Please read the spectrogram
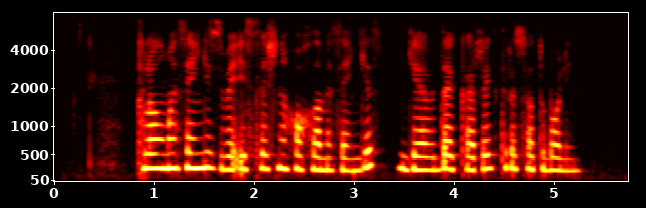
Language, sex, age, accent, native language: Uzbek, female, 18-24, Jizzax, Uzbek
